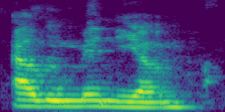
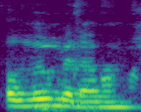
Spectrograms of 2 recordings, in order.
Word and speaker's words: aluminum: right correcting our pronunciation it's aluminium i hate that pronunciation that is the uk way to say it right british speak it's aluminum that's the way you say it come on guys and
